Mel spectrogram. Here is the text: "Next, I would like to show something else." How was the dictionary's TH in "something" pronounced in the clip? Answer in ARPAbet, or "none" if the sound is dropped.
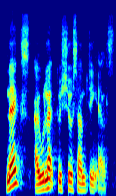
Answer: T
